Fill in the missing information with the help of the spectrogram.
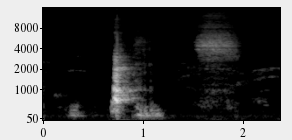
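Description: A pet dog, Bella, sitting as if on guard, lets out one loud bark, preceded by a soft low grunt and followed a moment later by a short breathy hiss.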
